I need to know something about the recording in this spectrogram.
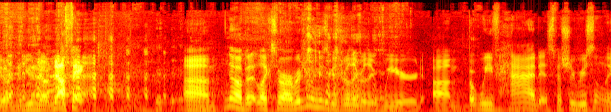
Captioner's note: laughs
